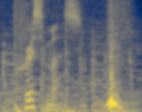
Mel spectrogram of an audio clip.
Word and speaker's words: Christmas: a schwa sound also the t in christmas is not pronounced so we hear christmas you will not be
